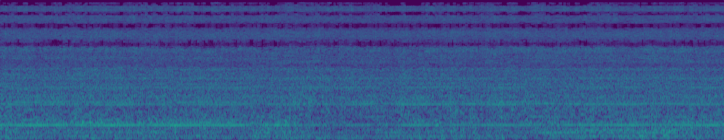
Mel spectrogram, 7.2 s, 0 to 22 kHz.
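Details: OX66 outboard running with a steady drone, rough gritty grinding undertone and a thin constant tone; new spark plugs silenced it only briefly, compression excellent, prop not slipping, source unknown.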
